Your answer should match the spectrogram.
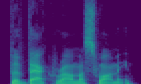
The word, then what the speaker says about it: Vivek Ramaswamy: Republican candidate's name is vivec Rama Rama Swami Vivek ramaswamy worked with other vivex so that's for sure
